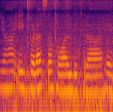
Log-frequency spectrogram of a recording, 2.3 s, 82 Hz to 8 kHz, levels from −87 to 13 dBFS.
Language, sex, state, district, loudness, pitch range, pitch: Hindi, female, Chhattisgarh, Bilaspur, -15 LUFS, 190-215 Hz, 200 Hz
